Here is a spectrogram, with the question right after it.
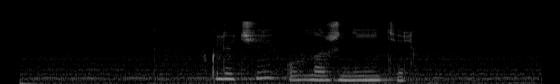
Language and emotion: Russian, sad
